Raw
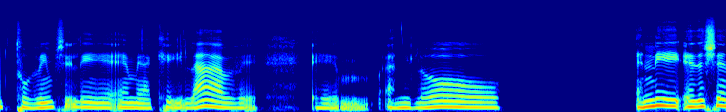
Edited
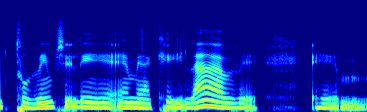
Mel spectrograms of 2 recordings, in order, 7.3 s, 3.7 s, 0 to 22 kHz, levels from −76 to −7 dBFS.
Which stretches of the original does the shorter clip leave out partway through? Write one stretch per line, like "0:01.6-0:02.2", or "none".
none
